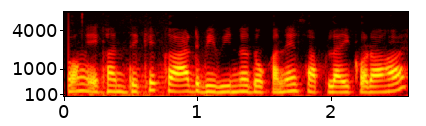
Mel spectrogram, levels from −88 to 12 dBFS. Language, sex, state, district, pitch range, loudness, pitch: Bengali, female, West Bengal, Jhargram, 200-220 Hz, -19 LUFS, 215 Hz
